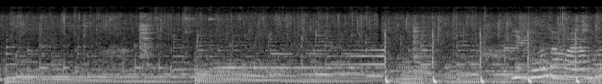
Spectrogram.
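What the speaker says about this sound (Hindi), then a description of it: "ये देखिए गोंद भून रहा है।" Edible gum (gond) roasting in a hot kadai gives a steady crackling sizzle with rain-like popping, a few sharper pops standing out toward the end.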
